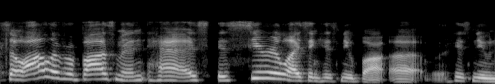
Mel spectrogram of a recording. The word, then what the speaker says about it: Olivier: Is it Olivier or Oliver? We've had this discussion. – It's Oliver. It looks like it's spelled Olivier, but it goes by Oliver.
